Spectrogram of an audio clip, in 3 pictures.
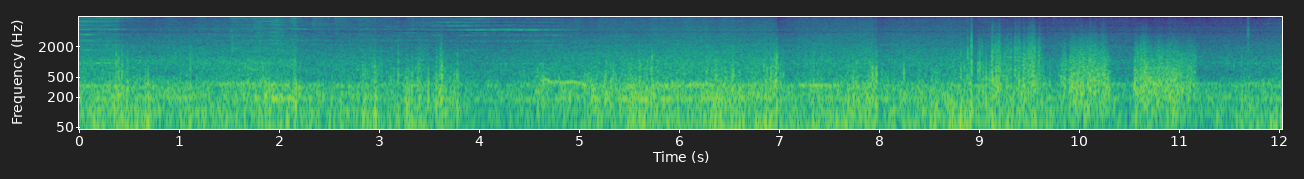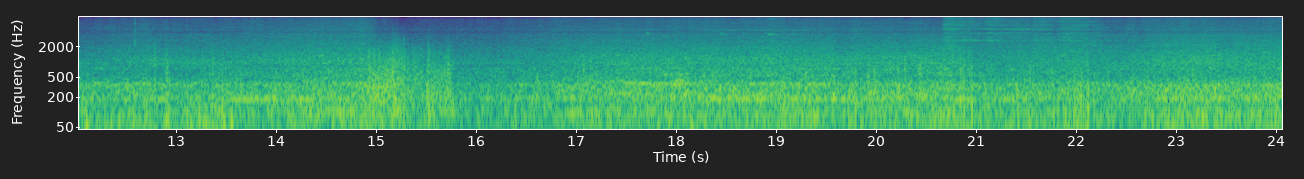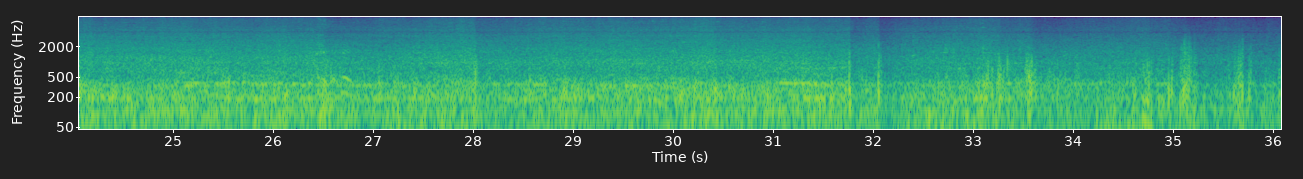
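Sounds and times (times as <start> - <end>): high-pitched wheel squeal: 0.0 - 5.2, 20.7 - 22.3
train wheels rumbling on rails: 0.0 - 36.0.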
